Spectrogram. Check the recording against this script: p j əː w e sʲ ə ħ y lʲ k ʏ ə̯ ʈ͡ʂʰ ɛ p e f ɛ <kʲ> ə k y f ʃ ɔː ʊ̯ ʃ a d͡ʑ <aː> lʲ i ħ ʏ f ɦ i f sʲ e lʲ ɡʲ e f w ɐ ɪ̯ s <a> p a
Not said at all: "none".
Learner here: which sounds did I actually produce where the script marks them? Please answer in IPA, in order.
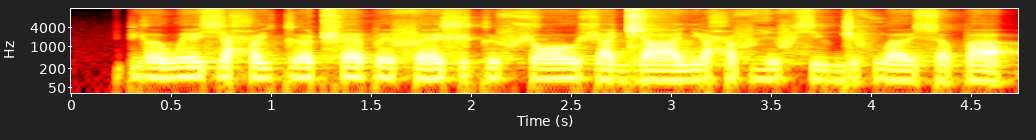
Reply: xʲ, aː, ɐ

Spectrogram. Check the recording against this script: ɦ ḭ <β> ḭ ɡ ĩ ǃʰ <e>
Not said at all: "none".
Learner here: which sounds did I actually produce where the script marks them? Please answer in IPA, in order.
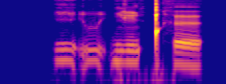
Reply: β, ɘ

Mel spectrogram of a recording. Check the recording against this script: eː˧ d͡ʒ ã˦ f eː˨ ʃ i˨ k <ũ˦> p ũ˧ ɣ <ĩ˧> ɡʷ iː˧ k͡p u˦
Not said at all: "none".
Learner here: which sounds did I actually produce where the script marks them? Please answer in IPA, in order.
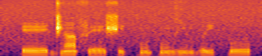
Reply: ũ˧, ĩ˧

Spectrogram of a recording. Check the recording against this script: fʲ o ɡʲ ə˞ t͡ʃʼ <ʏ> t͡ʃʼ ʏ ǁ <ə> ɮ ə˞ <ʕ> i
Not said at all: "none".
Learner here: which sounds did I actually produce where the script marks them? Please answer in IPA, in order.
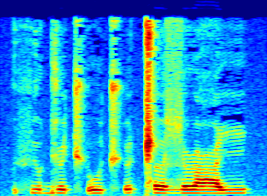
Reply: u, ə, ʕ

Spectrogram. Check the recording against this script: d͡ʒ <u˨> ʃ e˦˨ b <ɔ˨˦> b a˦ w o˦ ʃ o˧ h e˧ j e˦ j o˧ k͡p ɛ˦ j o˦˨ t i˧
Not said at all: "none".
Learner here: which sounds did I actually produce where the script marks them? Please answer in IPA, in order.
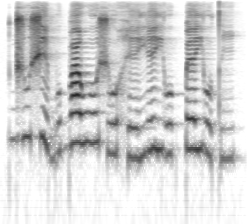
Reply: u˦, o˨˦

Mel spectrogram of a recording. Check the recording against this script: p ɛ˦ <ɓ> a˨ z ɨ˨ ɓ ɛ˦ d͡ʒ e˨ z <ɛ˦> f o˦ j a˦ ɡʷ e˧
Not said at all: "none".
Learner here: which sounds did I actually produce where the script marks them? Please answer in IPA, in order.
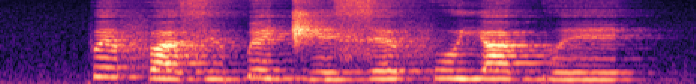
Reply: f, ɛ˦

